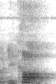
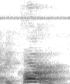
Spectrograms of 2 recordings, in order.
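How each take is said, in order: First: The final r is dropped, no curled tongue. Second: The final r is pronounced with a curled tongue. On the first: "영국은 recur 이렇게 되겠지만" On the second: "미국에서는 혀를 굴려주는 소리입니다"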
